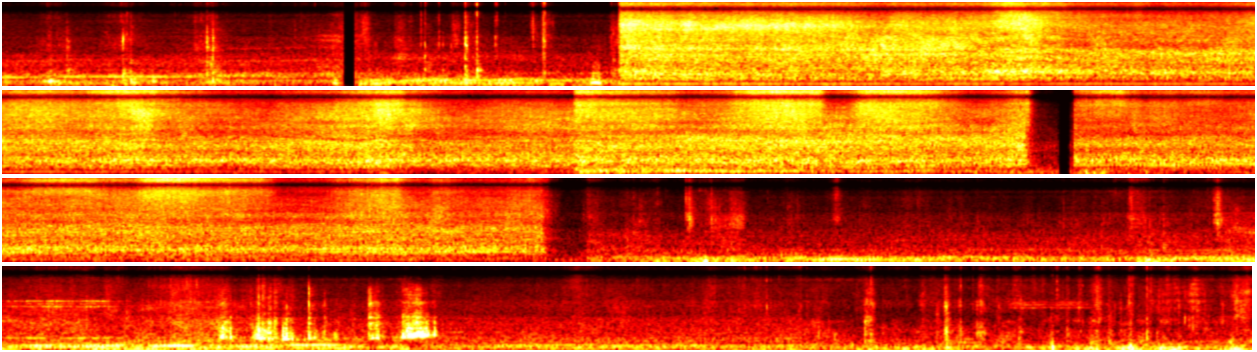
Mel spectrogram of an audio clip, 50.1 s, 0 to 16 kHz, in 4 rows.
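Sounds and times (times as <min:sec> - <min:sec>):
pump motor hum: 0:06.1 - 0:30.6
pressure washer jet hissing: 0:06.2 - 0:30.8, 0:36.6 - 0:45.9.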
